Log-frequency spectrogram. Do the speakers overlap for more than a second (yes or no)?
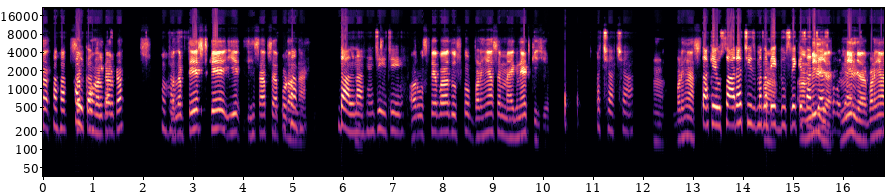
yes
